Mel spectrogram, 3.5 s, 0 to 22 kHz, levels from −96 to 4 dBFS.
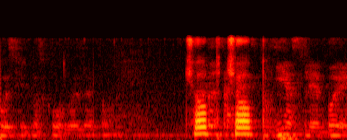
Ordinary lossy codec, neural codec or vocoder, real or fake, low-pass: Opus, 32 kbps; none; real; 7.2 kHz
